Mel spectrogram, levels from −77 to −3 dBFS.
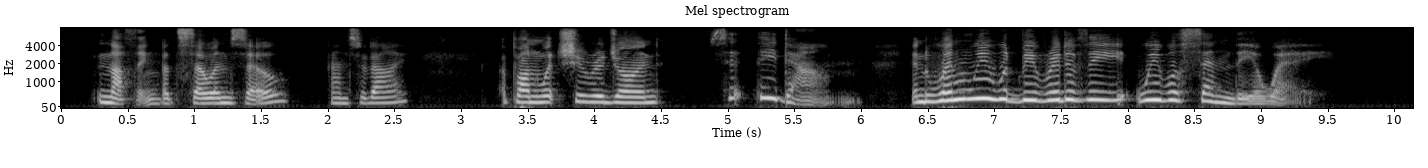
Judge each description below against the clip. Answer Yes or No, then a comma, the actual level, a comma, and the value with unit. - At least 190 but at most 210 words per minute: No, average, 160 wpm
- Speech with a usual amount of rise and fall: No, wide, 7.2 semitones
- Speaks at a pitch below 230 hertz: No, high, 235 Hz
